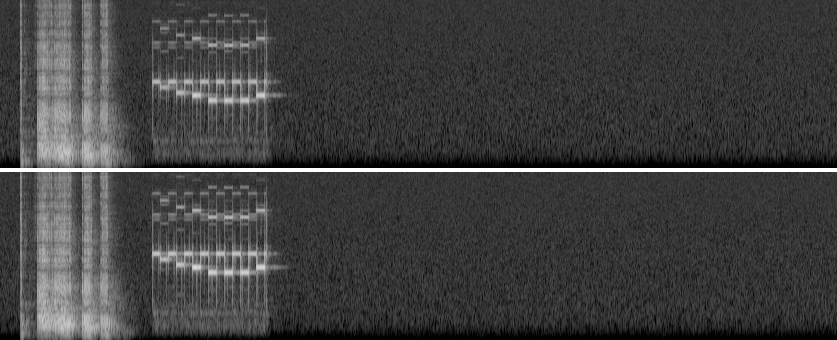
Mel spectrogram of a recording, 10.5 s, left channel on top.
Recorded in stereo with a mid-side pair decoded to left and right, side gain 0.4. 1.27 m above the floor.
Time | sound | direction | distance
0.2 | tape being pulled | 10° right | 1.2 m
1.9 | a ringtone | 30° right | 0.5 m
